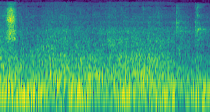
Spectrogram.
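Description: Steady rushing and rumbling of a working water-powered grist mill, its shafts and grinding machinery turning.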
